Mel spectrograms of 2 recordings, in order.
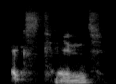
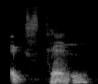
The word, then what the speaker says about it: extent: Extent is pronounced as well as EXTNT, not EXTND. Right, so extent, not extend.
